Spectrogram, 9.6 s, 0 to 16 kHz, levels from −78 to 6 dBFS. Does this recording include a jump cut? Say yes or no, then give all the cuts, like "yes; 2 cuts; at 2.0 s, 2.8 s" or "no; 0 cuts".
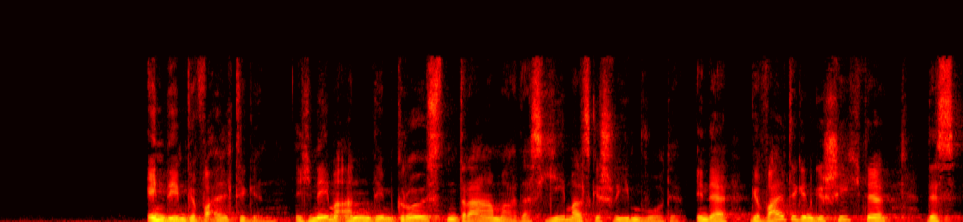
yes; 1 cut; at 6.9 s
